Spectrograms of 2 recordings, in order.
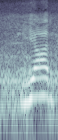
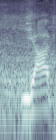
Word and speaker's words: yacht: are the Monterey Peninsula Yacht Club pronunciation yacht the CH is silent dough pronounce the CH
